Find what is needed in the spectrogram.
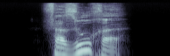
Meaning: nominative/accusative/genitive plural of Versuch
- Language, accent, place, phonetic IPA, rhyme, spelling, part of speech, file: German, Germany, Berlin, [fɛɐ̯ˈzuːxə], -uːxə, Versuche, noun, De-Versuche.ogg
